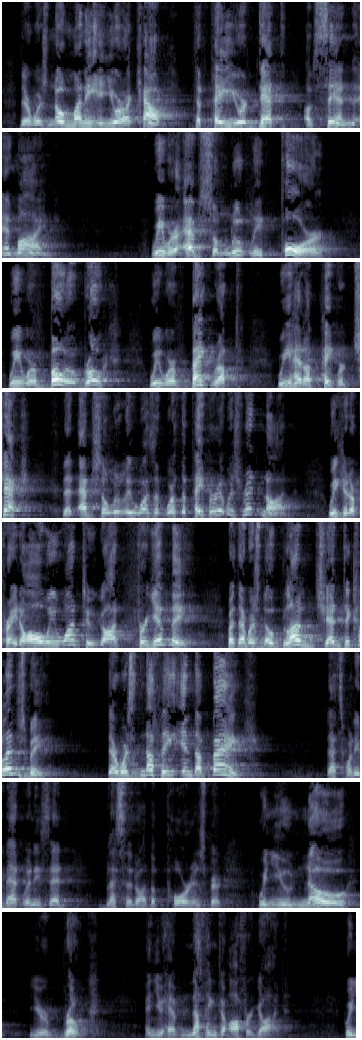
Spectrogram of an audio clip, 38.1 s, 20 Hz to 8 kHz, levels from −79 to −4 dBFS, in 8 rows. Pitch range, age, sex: 155-230 Hz, 60-79, male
